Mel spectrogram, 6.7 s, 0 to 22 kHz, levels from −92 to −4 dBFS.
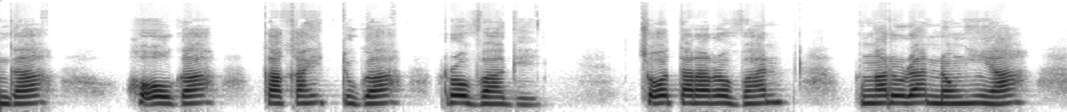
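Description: No technical faults can be heard anywhere in this speech recording. The Opus voice compression runs in its hybrid mode at what sounds like about 20 kbps, keeping the full band with content reaching up to about 20.2 kHz and leaving only light coding traces on the sound.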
